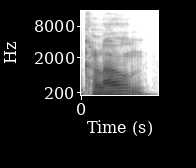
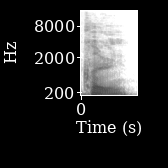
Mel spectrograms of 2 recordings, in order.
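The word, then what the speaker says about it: Köln: I thought you were talking about the band Can from Cologne. No, Damn never. it. It's pronounced Kuln.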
